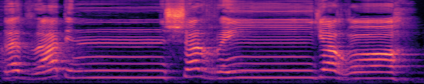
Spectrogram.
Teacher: यहाँ पर तनवीन है उसके बाद शीन आ रहा है तो यहाँ पर गुन्ना किया जाएगा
